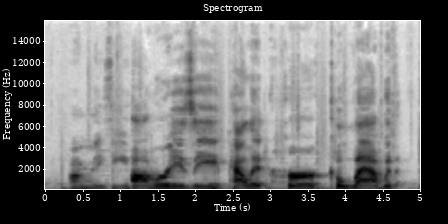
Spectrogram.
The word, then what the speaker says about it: Amrezy: Amrezy.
